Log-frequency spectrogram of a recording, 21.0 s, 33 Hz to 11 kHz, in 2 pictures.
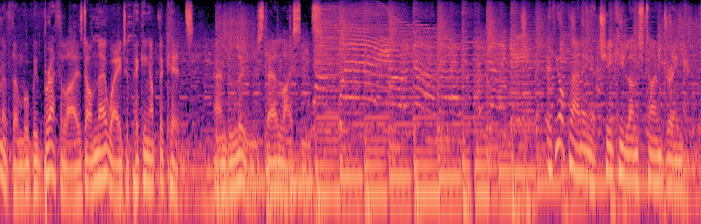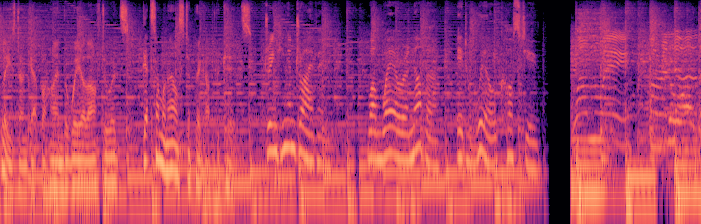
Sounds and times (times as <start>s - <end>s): Radio: 0.0s - 4.7s, 8.2s - 14.8s
Speech: 0.0s - 4.7s, 8.2s - 15.5s, 16.1s - 18.6s
Music: 0.0s - 21.0s.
